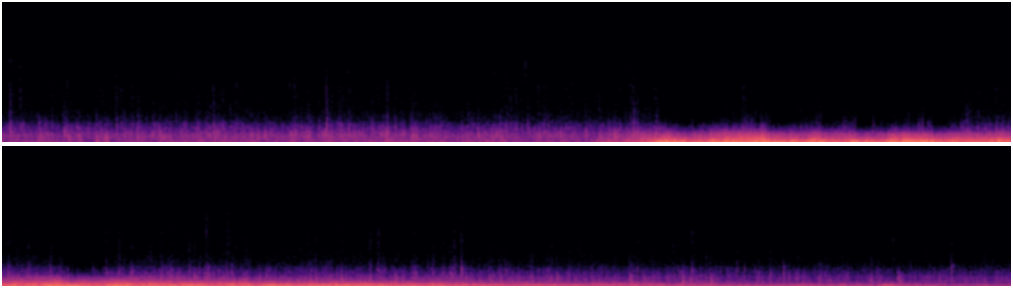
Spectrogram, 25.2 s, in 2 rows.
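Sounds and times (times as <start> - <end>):
rain ticking on a tilted window: 0.0 - 25.2
thunder rumbling: 7.4 - 25.2.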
